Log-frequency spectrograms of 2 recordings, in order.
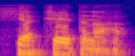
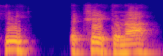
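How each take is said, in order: First: The words merge with a y sound between them. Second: The two words are kept separate, no y sound. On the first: "with sandhi" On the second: "if you were separating it out, separating out the sandhi"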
